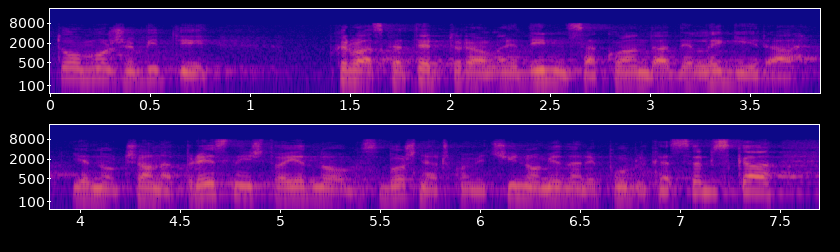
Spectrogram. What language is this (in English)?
Croatian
